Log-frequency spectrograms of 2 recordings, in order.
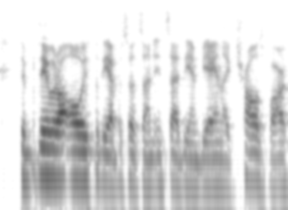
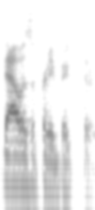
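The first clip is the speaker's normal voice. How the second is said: usual speaking voice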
